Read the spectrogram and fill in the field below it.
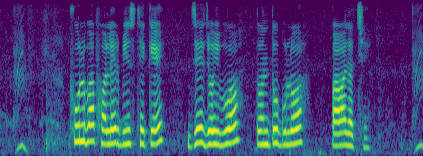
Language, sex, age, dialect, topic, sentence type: Bengali, female, 25-30, Western, agriculture, statement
